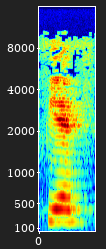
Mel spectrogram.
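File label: "fien", Spanish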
